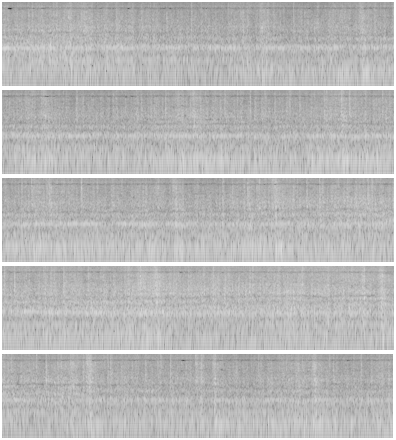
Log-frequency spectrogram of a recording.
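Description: Tractor diesel engine running steadily under load, driving a tractor-mounted reaper whose mechanical clatter mixes with the engine as it cuts through standing wheat.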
